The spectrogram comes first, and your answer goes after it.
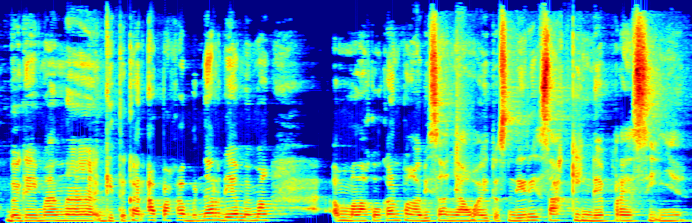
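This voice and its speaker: A woman's voice: mid-range voice, little pitch movement, moderate pace, darkish tone. A woman with an Indonesian accent hosting a casual talk show in an informal, colloquial, jokey way. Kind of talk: casual chat.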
